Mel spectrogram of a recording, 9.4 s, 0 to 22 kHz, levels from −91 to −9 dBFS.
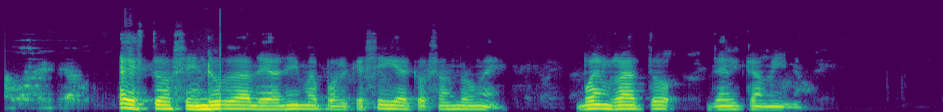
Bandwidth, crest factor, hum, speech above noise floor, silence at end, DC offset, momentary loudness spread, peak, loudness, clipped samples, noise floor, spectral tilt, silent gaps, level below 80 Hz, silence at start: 7 kHz; 16 dB; none; 68 dB; 1.4 s; under 0.1%; 20 LU; -2 dBFS; -18 LUFS; under 0.1%; -85 dBFS; -10 dB/octave; none; -58 dBFS; 0.05 s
